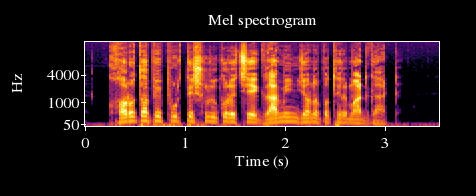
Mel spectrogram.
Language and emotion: Bengali, neutral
